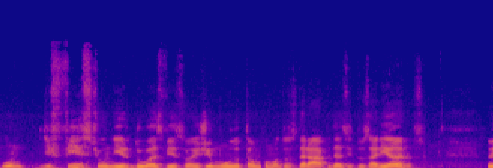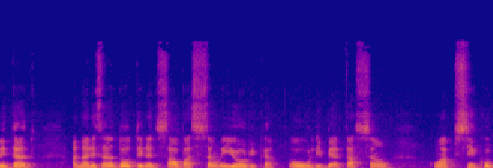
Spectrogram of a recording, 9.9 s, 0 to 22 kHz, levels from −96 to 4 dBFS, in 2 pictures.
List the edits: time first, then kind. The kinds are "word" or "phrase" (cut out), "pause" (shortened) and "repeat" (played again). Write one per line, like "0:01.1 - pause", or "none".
0:02.6 - word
